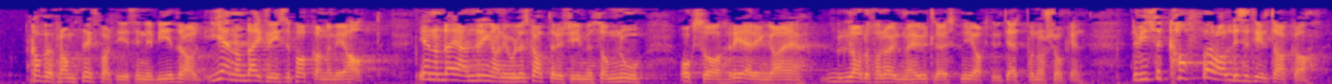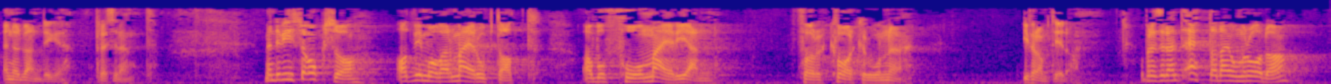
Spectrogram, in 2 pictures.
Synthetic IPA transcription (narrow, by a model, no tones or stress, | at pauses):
kʰɑfəɾfɾɑmst̪eːɡspɑʈiːəsinəbiːd̪ɾɑːɡjɛnːɔmd̪æɪkʰɾiːsəpɑkːɑnəʋɪhɑɾhɑt̪ː | jɛnːɔmd̪æɪɛnd̪ɾɪŋɑnɪjuːləskɑt̪ːəɾɛʂiːməsɔmnuː | ʔɔksɔɾɛjeːɾɪŋɡɑɛɡlɑːd̪ɔfɔnœʏɡd̪mɛhɑʉːt̪lœʏst̪nyːɑkt̪ɪʋɪt̪ʰeːt̪̚pʰɔnɔʂoːkə̰ld̪̥ɛʋiːsəkʰɑfəɾɑləd̪ɪsːət̪ʰɪlt̪ɑːkɑɛnœd̪ʋɛ̰nd̪ɪ̰ɡə̰ | pʰɾɛsɪd̪ɛ̰nt̪ | mɛnd̪ɛʋiːsəɾɔksɔʔɑt̪ʋɪmɔʋæːɾəmæɪɾʊpt̪ʰɑt̪ | ʔɑ̰ʋɔfoːmæɪɾɪjɛnː | fɔɾkʰʋɑːɾkʰɾuːnə̰ | ɪfɾɑ̰mt̪ʰḭːd̪ɑ̰ | ɔpʰɾɛs̬ɪd̪ɛnt̪ɛt̪ːɑʋd̪æɪʊmɾoːd̪ɑ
